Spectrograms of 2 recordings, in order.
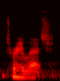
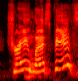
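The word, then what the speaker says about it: tres leches: It's because it's Spanish. It's Trey Lesh. No. Yes. No. Yes. Trey Lesbians?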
